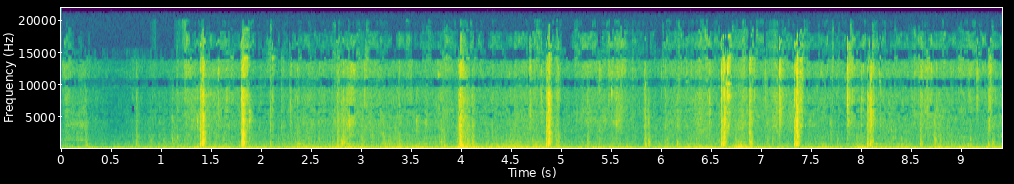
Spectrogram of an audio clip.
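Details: Maruti Wagon R with about 160,000 km, driven over a rough road patch: low road rumble with scattered sharp clicks and tinny rattles over bumps, at no fixed rate; loose trim or body rattling.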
